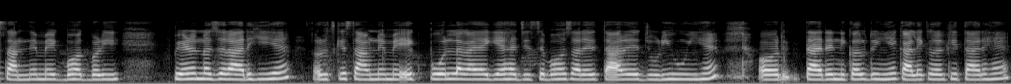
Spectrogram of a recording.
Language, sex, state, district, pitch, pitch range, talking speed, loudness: Hindi, female, Jharkhand, Garhwa, 240 Hz, 230-245 Hz, 215 wpm, -14 LUFS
